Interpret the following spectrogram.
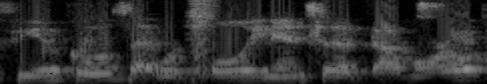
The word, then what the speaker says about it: Balmoral: just the speed at which you guys see some of the vehicles that were pulling into Balmoral, did I pronounce Yeah. that right? Yeah, Balmoral.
